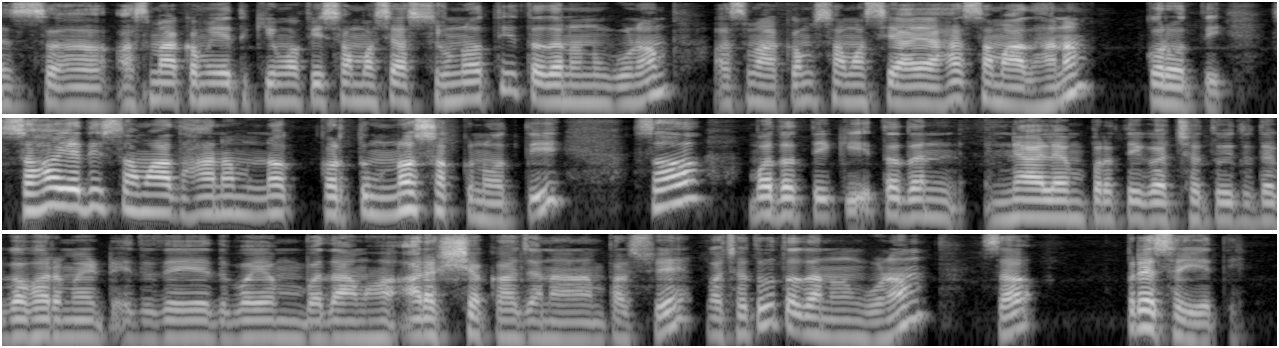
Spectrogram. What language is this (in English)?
Sanskrit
